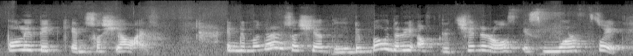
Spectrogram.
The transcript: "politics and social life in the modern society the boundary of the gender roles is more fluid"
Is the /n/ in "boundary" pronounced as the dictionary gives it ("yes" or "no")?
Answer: no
